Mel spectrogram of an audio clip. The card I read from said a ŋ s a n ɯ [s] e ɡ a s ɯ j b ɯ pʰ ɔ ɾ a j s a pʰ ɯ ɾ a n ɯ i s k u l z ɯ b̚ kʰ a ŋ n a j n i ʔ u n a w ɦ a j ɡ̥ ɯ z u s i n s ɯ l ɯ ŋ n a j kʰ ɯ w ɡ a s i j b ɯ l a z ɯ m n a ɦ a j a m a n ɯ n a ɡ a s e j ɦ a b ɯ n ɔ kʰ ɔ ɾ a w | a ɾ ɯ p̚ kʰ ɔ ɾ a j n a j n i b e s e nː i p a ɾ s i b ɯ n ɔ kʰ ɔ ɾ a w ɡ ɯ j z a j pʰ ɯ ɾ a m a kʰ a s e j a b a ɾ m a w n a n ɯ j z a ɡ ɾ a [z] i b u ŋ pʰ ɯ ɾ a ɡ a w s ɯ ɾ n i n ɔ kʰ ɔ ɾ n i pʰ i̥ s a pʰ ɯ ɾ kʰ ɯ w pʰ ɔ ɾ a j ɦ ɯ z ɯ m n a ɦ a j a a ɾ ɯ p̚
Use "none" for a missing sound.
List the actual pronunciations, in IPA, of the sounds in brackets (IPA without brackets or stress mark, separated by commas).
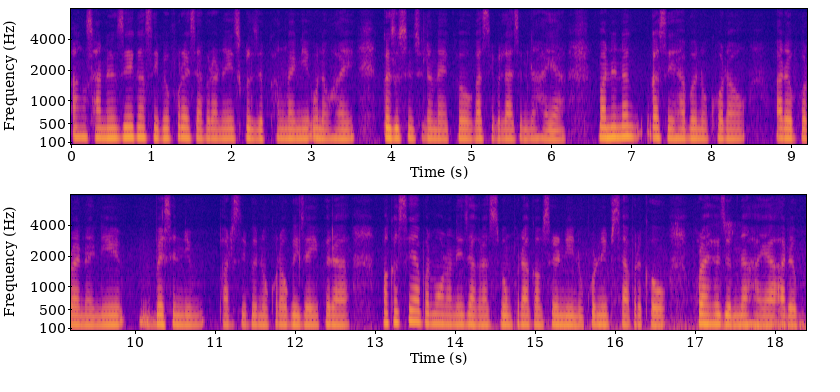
z, s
